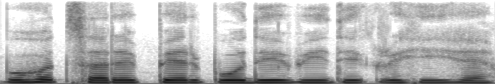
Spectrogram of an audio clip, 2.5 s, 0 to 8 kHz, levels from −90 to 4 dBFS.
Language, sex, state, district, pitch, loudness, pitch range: Hindi, female, Arunachal Pradesh, Longding, 200 Hz, -13 LUFS, 195-205 Hz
